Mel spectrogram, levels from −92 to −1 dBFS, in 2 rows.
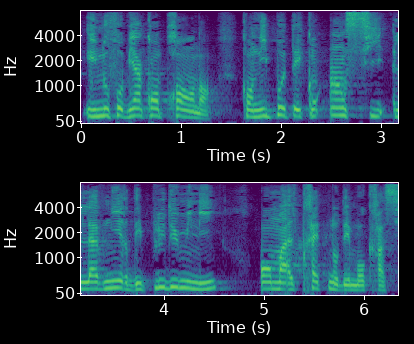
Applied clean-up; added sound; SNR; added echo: none; none; none; none.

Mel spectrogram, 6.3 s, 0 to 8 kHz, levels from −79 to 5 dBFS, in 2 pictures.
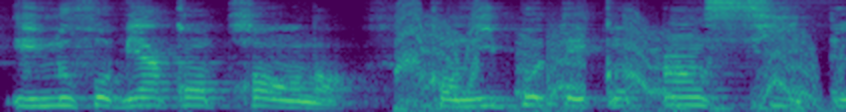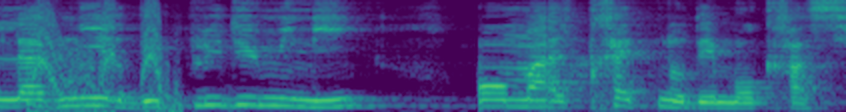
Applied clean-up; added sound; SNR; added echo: none; Scratching (performance technique); 7 dB; reverberation time 0.4 s.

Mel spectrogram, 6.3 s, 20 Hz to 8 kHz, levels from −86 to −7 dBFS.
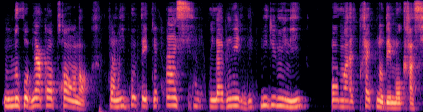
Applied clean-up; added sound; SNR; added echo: neural mask model DeepFilterNet 3.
